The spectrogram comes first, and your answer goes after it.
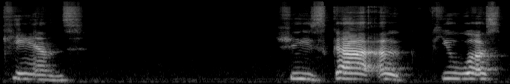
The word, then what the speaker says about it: Cairns: told me it's pronounced cans she's got a few us people from australia in her lives once and she said cairns and they laughed at her and they told her it's pronounced cans so thank you i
